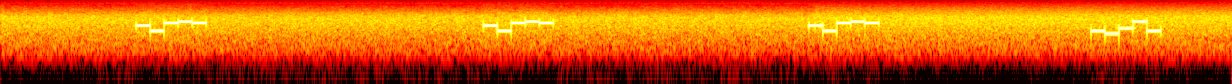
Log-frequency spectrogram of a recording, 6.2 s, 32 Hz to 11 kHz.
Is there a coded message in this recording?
Yes: five-tone selective call (ZVEI) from 0.7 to 5.8 s, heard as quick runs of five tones, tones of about 70 ms. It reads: 73909 73909 73909 31503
